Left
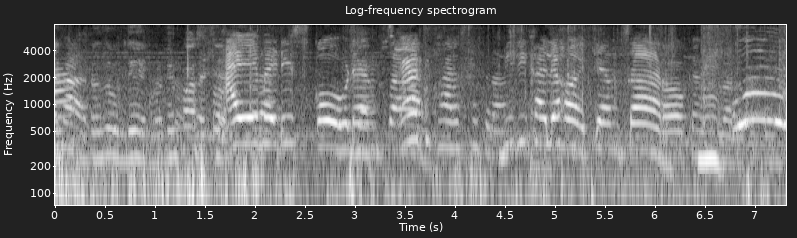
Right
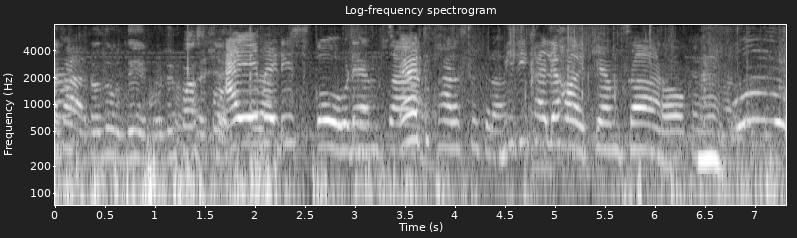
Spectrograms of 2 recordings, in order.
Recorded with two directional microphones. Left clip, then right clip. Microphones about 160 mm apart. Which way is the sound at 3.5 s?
45° right (ahead or behind).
